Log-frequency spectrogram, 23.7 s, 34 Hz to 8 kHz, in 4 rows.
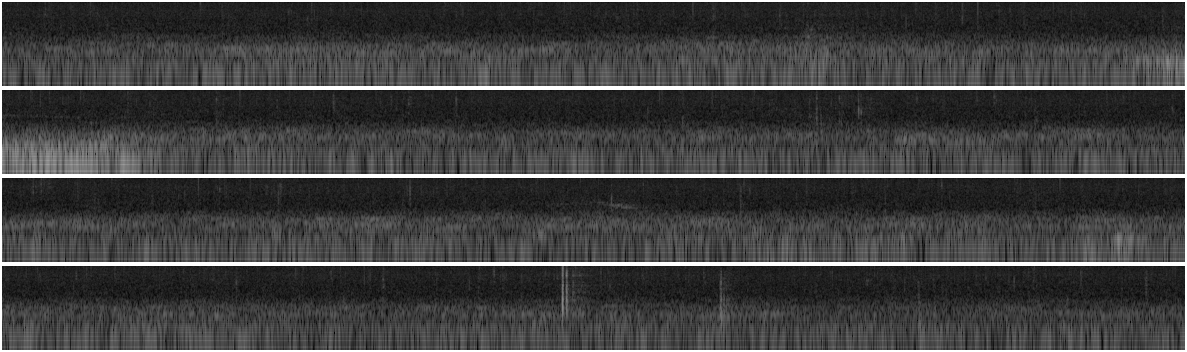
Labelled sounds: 14.8	15.1	humpback whale, 1.1 to 1.4 kHz

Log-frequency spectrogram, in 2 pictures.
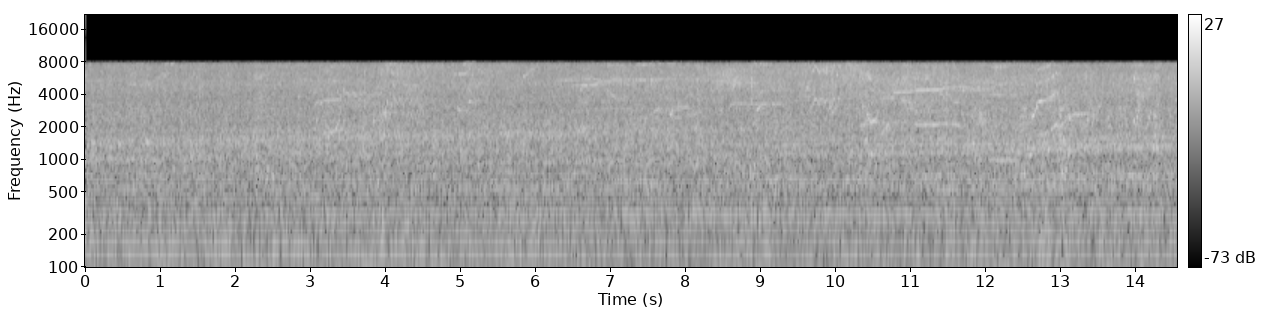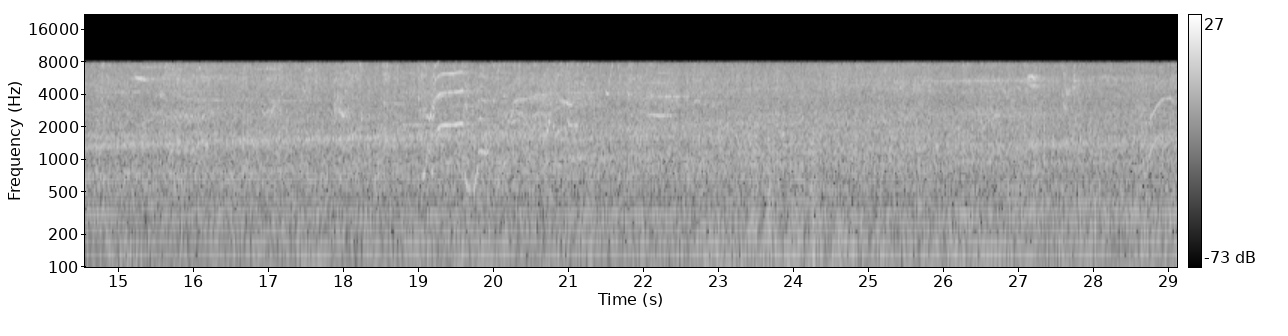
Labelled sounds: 6.5	7.2	killer whale, southern resident, 4.3 to 5.7 kHz
10.2	12.0	killer whale, southern resident, 1.1 to 6.2 kHz
15.1	16.2	killer whale, southern resident, 4.1 to 7.1 kHz
21.9	22.5	killer whale, southern resident, 2.0 to 3.9 kHz
28.6	29.1	killer whale, southern resident, 0.74 to 3.7 kHz

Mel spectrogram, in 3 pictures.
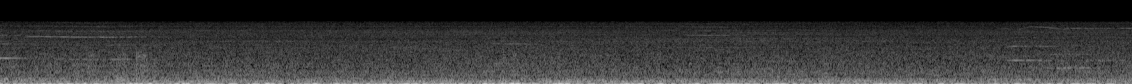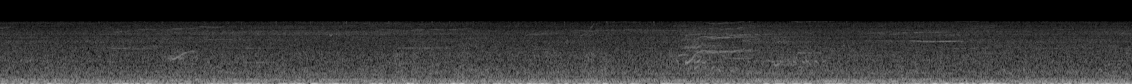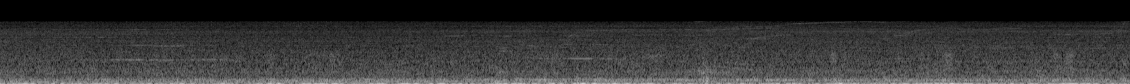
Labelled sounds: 10.0	11.4	killer whale, southern resident, 0.73 to 6.0 kHz
12.9	13.6	killer whale, southern resident, 4.5 to 6.8 kHz
18.0	19.1	killer whale, southern resident, 0.76 to 7.9 kHz
20.0	21.0	killer whale, southern resident, 2.0 to 5.0 kHz

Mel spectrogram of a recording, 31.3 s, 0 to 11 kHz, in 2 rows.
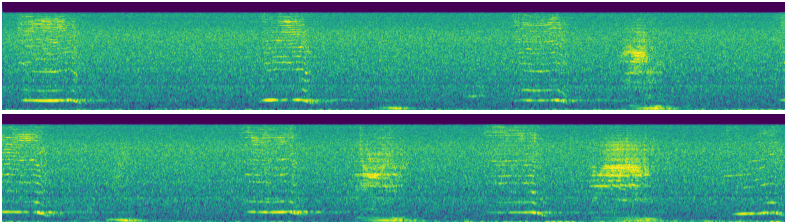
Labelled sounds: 0.3	1.4	humpback whale, 1.5 to 7.0 kHz
5.4	6.0	humpback whale, 1.5 to 6.8 kHz
10.2	11.2	humpback whale, 1.2 to 6.9 kHz
12.4	12.9	humpback whale, 2.0 to 2.3 kHz
15.7	16.4	humpback whale, 4.6 to 6.8 kHz
20.6	21.3	humpback whale, 5.0 to 5.3 kHz
22.7	23.2	humpback whale, 1.4 to 1.7 kHz
25.3	26.2	humpback whale, 5.5 to 8.0 kHz
27.4	28.0	humpback whale, 1.1 to 2.1 kHz
30.6	31.1	humpback whale, 1.1 to 6.4 kHz

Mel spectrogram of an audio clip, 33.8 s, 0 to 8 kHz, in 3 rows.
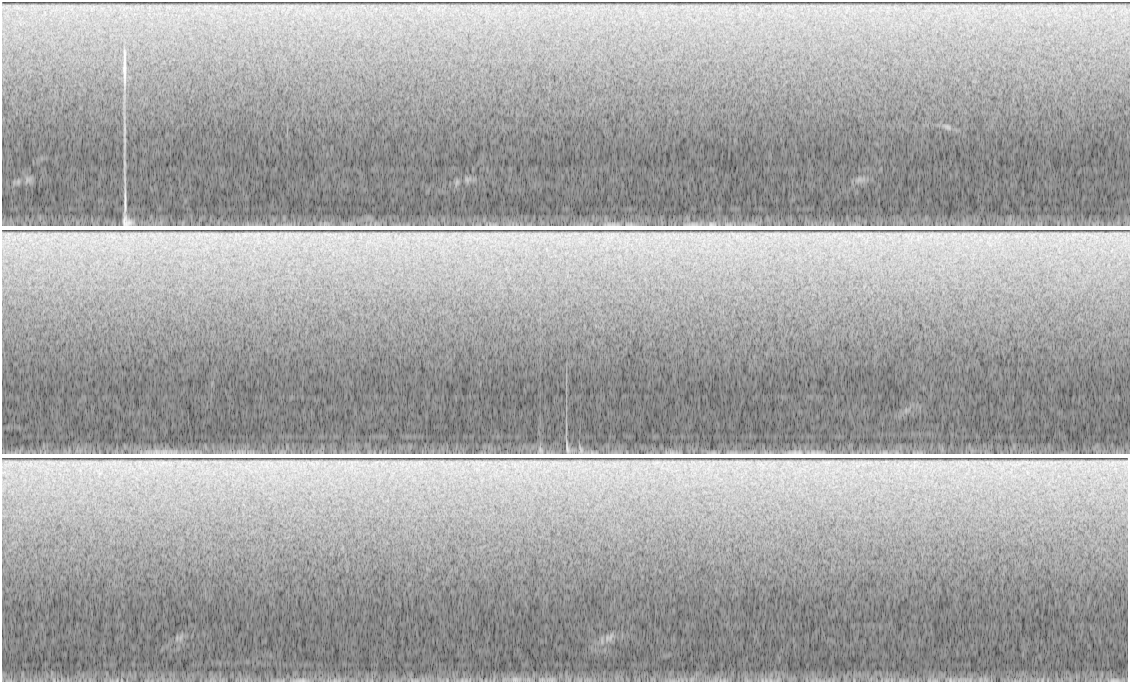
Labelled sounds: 9.3	9.6	killer whale, 1.3 to 1.5 kHz

